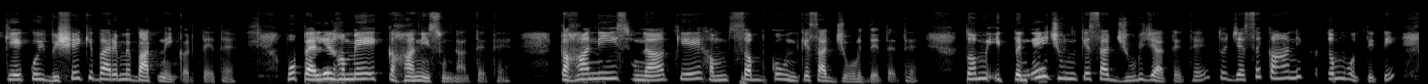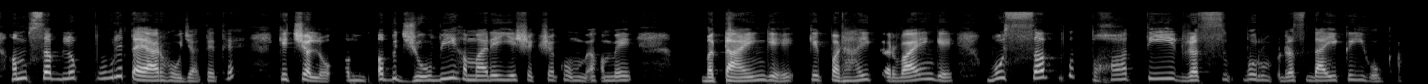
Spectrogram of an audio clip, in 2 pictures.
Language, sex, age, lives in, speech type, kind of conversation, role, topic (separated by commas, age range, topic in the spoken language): Hindi, female, 55-59, United States, conversation, unstructured, none, क्या आपको कभी किसी शिक्षक से प्रेरणा मिली है, और कैसे?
